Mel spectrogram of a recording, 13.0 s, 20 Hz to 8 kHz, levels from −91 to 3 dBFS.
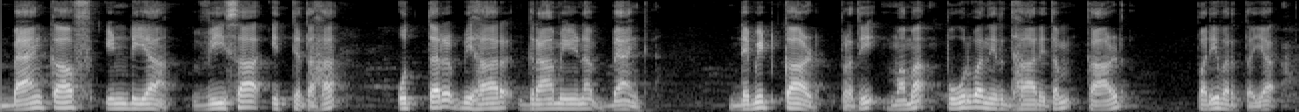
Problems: none marked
